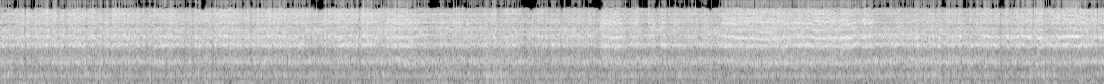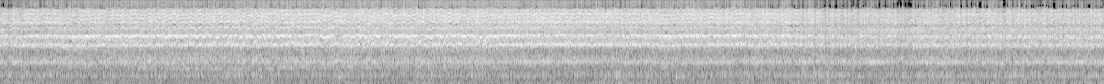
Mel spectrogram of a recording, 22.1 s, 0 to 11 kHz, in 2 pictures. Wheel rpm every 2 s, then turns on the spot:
240, 230, 230, 220, 230, 230, 210, 210, 220, 230, 240.
none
